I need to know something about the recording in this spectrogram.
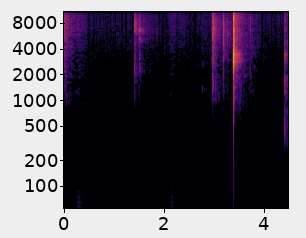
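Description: Near silence, broken by a single sharp click about three and a half seconds in.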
